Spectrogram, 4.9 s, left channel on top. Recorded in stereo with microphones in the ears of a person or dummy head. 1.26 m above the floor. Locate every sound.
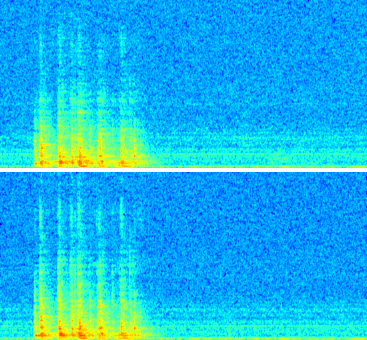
0.5 s a rattle: 15° right (ahead or behind), 1.0 m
